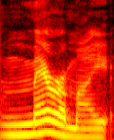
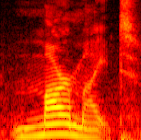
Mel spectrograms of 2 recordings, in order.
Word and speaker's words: Marmite: it correct he said it's not miramite or maramite it's marmite there's no second a well you know us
